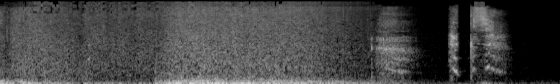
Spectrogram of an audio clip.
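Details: AI-generated (Sora2) simulated sneeze: a loud rushing noise, then a quick gasping intake and two sharp bursts of air.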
